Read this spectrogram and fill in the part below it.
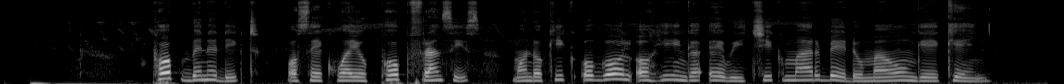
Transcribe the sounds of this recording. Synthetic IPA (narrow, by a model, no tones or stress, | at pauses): pʰɔpbɛnedikt | ɔsɛkʰwajopʰɔpfransɪs | mɔndɔkikʰoɡolɔɦɪŋɡaʔewit͡ʃikmarbedomaoŋɡekʰeɲ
